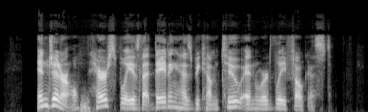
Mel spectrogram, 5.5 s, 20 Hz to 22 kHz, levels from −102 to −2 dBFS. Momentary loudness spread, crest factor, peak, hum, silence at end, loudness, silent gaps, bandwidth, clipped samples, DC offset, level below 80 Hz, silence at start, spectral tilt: 12 LU; 20 dB; 0 dBFS; none; 0.6 s; -19 LUFS; none; 10 kHz; under 0.1%; under 0.1%; -52 dBFS; 0.55 s; -4 dB/octave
